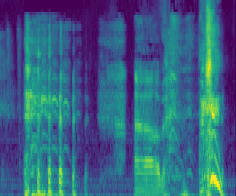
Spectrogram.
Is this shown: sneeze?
yes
